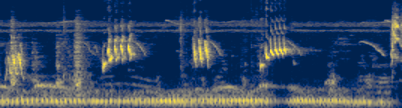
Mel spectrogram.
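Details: A pair of Asian pied starlings produces sharp, buzzy high squawks and short whistles spaced about half a second apart over a steady low hum.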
